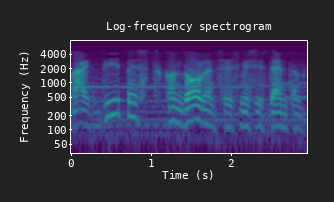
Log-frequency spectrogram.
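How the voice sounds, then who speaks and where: An actor in an old radio drama playing a smitten wealthy Greek lover, ardent and solicitous, with an earnest, hesitant delivery. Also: male voice, mid-range voice, lively intonation, a little slow, music in the background, close to an everyday voice. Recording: dull, noisy old radio recording.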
